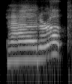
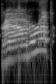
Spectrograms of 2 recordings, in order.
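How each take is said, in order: First: Half-hearted umpire call. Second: Loud, high rising Batter up; cringing at her own attempt; umpire call. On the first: Retold or imitated. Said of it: "not your best umpire voice". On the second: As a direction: belt it like an umpire. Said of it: "I think it was just like".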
